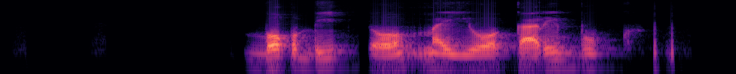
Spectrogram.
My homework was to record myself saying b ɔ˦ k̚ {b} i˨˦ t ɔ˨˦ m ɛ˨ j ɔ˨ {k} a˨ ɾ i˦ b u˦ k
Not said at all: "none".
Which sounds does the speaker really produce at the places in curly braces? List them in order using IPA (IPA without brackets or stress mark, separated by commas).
b, k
